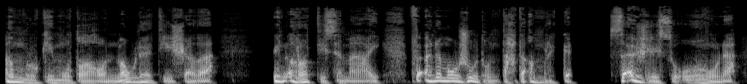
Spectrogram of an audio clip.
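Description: A courtly young officer, formal and solemn, bowing in every word, as a male storyteller plays him. The voice drops below the narrator's own, husky and breathy. The recording is dry and close. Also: very deep voice, wildly swooping pitch, normal speed, darkish tone, no echo, pitched below the performer's own voice, heavily acted.

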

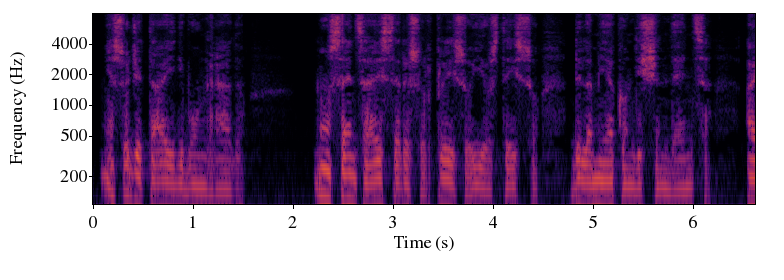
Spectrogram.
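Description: A man with a husky voice narrating a literary novel as an audiobook, measured, reflective and restrained. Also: low voice, a little mellow. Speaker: audiobook reader.

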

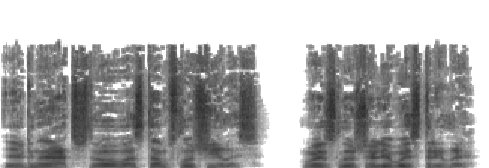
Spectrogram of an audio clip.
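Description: A man voicing an irritable man shouting over a radio. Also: a little high, big pitch swings, moderate pace, no echo, studio quality, voice pushed up. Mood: exasperated. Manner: exasperated barking.

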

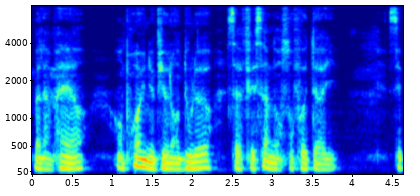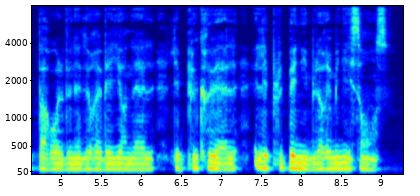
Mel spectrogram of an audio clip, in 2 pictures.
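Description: A man narrating a classic novel as an audiobook, in a steady, expressive storytelling manner. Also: on the low side, normal speed, slightly rough, dry recording, clean studio sound.

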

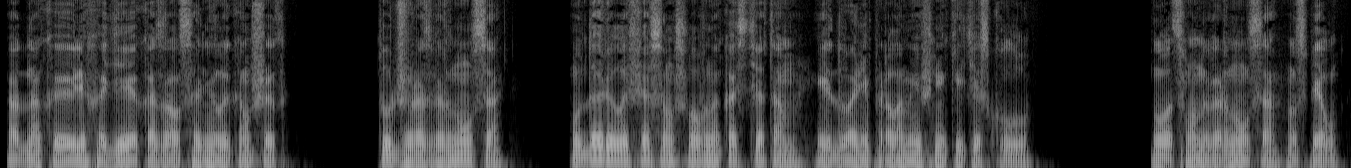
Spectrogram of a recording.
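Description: A man's voice: very deep voice, a little fast, warm tone, dry recording. A man reading a dramatic adventure story aloud, giving the characters small shifts of voice. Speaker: audiobook narrator. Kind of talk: dramatic audiobook narration.

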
